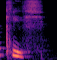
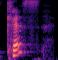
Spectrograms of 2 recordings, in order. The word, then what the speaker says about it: Kiss: Now, um, I did talk about this briefly on TikTok, and I kept and I pronounced his name as Kiss instead of Quiche because I'm an idiot who sometimes does not pronounce things correctly, and I was I was quickly corrected twice. good, good for you. Um, I was quickly corrected twice regarding my mispronunciation of of quiche but it looks like KISS in English.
